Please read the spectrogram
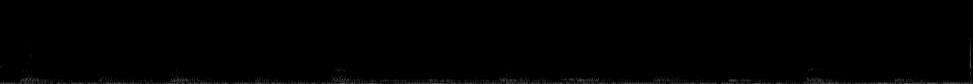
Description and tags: water kraan
home, house-recording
